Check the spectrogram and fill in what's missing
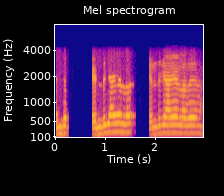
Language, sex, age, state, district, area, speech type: Malayalam, male, 45-60, Kerala, Malappuram, rural, conversation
